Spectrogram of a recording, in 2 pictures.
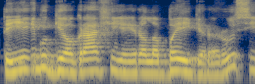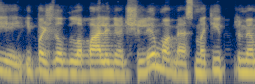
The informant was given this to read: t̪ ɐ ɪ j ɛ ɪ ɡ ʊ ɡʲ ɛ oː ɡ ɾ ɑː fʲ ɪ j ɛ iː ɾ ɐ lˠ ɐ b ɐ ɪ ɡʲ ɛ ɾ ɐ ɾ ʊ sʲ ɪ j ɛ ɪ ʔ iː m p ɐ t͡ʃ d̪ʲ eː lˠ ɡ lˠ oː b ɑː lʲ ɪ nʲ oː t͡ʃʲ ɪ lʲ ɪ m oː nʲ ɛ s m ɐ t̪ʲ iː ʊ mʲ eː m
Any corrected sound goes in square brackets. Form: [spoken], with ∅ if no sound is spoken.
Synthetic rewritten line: t̪ ɐ ɪ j ɛ ɪ ɡ ʊ ɡʲ ɛ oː ɡ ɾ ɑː fʲ ɪ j ɛ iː ɾ ɐ lˠ ɐ b ɐ ɪ ɡʲ ɛ ɾ ɐ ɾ ʊ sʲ ɪ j ɛ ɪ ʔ iː [∅] p ɐ t͡ʃ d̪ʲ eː lˠ ɡ lˠ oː b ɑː lʲ ɪ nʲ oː t͡ʃʲ ɪ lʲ ɪ m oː [mʲ] ɛ s m ɐ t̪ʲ iː ʊ mʲ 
